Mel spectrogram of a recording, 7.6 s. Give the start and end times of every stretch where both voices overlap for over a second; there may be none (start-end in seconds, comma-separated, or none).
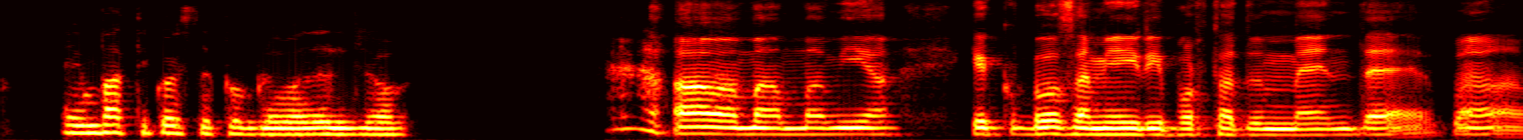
none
